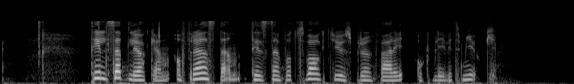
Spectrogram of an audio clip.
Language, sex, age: Swedish, female, 28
